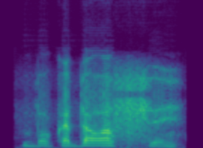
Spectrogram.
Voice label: "Boca Doci", Macanese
